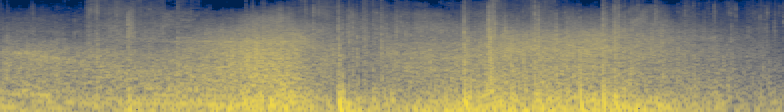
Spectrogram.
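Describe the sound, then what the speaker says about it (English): A glide bomb explodes in a video game: a loud, close boom bursts and rolls into a long, dense roar that swells and holds for several seconds before easing, with no talk over it. "Enemy glide bomb incoming!"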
